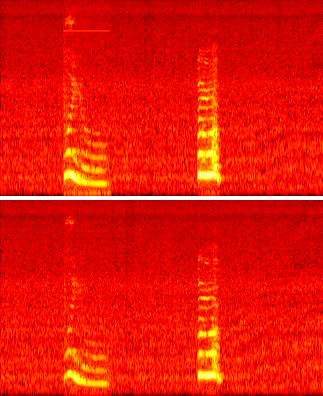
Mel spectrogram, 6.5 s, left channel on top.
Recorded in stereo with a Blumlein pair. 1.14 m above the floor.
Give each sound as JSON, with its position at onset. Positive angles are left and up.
{"t": 1.3, "sound": "a child speaking", "azimuth_deg": 45, "distance_m": 0.8}
{"t": 3.9, "sound": "a shout", "azimuth_deg": 65, "distance_m": 1.0}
